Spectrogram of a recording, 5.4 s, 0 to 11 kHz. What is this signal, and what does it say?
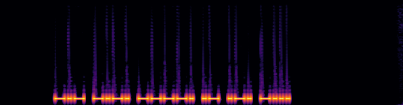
Morse code, heard as a keyed tone, about 34 wpm, 700 Hz. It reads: KC9ARB
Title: Speed Racing - USA Call Signs 28wpm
